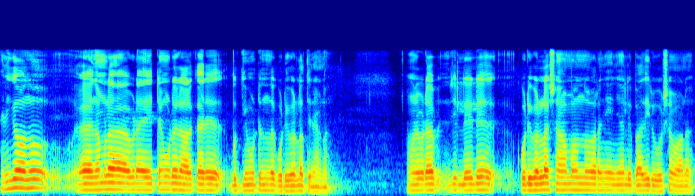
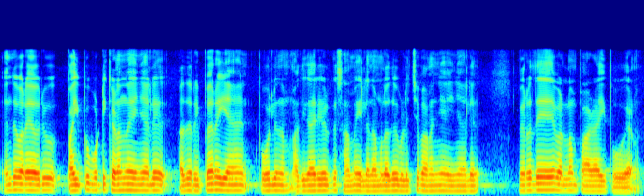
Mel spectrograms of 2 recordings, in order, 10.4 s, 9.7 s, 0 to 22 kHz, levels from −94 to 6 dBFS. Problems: none marked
